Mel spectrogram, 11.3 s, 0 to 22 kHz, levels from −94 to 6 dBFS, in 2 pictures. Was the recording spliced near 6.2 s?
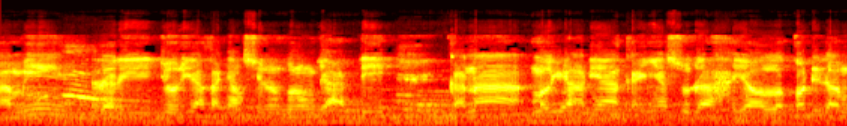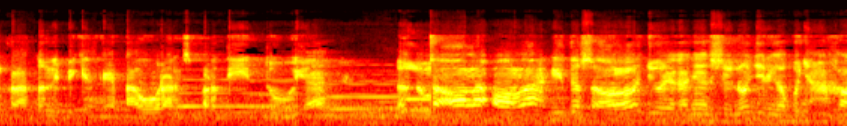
no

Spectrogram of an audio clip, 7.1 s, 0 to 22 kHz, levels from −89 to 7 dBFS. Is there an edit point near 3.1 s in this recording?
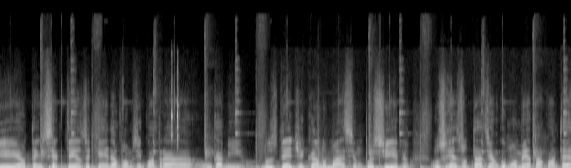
yes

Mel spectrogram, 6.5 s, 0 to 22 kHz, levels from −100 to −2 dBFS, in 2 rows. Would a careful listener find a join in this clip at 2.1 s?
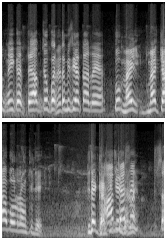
no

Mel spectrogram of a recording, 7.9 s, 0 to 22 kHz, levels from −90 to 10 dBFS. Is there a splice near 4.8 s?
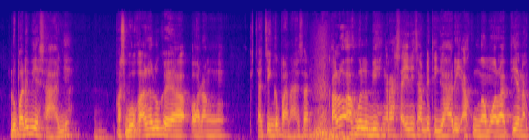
yes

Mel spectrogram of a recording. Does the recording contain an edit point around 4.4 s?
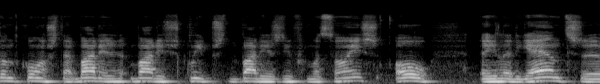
no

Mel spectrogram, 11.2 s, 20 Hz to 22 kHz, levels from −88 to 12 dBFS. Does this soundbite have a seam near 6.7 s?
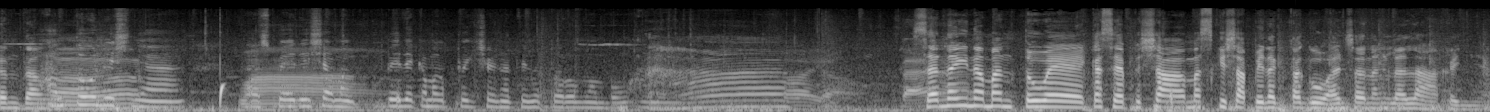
yes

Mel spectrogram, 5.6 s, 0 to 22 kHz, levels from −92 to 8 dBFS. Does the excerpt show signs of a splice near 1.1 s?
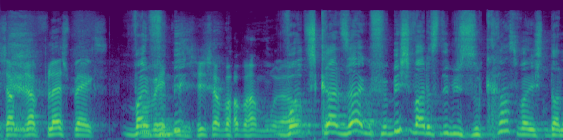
no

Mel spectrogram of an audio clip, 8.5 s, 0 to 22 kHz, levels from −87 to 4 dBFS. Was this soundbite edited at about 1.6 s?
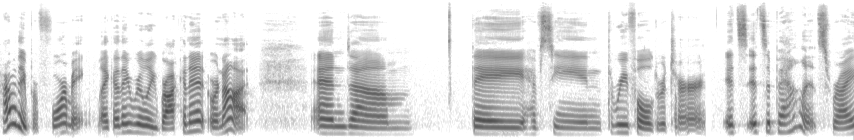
no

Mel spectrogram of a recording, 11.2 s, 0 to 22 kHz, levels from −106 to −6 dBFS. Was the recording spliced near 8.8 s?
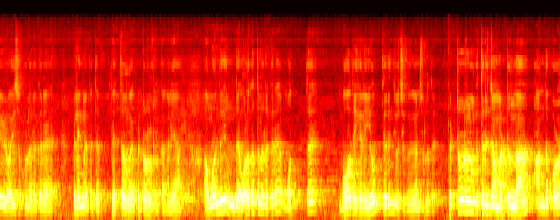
yes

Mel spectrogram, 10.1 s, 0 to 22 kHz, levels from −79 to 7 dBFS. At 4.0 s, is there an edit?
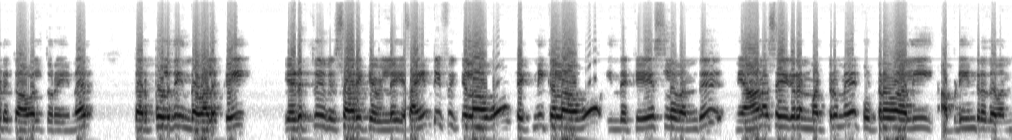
yes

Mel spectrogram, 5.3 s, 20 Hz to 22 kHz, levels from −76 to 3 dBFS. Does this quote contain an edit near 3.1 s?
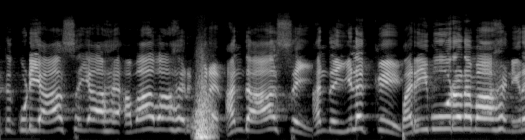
yes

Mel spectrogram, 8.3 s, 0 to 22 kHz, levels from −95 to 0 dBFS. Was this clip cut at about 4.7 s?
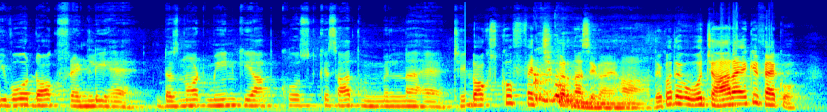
yes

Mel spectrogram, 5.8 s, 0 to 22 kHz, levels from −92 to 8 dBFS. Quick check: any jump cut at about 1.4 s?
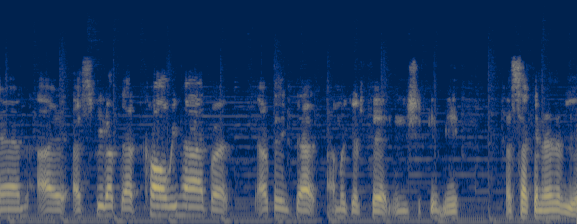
yes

